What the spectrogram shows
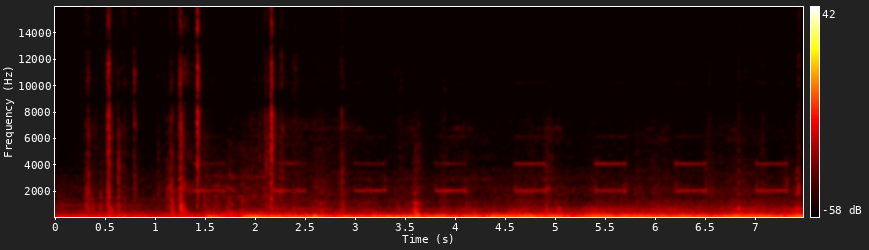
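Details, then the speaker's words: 2000 BMW 328Ci (E46) that starts but runs rough and dies almost right away unless the gas pedal is held: deep, uneven low rumble with irregular stumbles and a faint repeating chirp; struggles to stay running. Cause unknown. "it starts but it runs rough but it dies almost right away you have to keep pressing the gas pedal"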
